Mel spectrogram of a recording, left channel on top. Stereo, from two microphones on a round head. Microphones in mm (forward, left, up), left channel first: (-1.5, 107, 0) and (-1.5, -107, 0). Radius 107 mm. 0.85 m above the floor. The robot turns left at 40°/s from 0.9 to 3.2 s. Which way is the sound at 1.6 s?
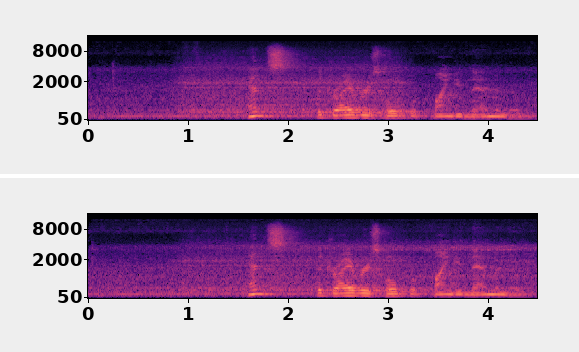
5° left.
